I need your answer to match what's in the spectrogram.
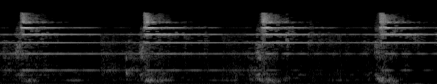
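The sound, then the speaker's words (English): A clock chimes four times at a steady, unhurried pace, each bright metallic strike ringing out with a long sustained tone that carries into the next. “Here we go. Here comes the clock.”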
